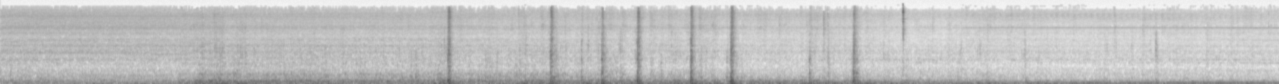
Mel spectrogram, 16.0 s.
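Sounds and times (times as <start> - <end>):
CT4A military trainer aircraft interior during approach and landing: 0.0 - 15.9.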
